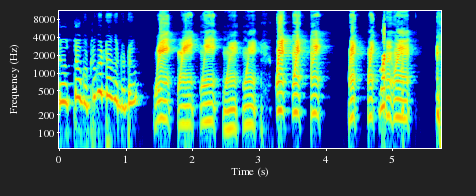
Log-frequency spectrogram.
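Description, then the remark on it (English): A short talking voice gives way to a run of nasal, buzzy quacks from a kazoo, about ten bursts in uneven clusters, fairly loud, imitating a duck. “Okay, because, I mean, I usually end up getting stuck on the kazoos doing the quack, quack, quack, quack, quack.”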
